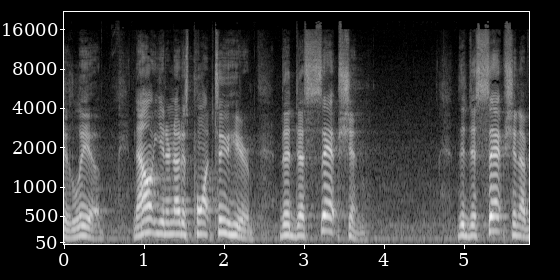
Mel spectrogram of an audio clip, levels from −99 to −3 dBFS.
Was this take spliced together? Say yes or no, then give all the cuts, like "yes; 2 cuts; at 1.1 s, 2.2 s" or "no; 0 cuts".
no; 0 cuts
